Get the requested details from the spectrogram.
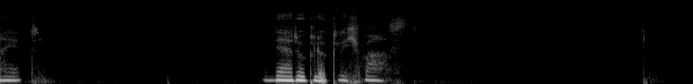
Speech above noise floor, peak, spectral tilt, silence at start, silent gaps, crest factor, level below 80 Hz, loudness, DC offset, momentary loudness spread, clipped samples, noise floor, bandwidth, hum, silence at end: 56 dB; -12 dBFS; -8 dB/octave; 0 s; none; 20 dB; -64 dBFS; -26 LUFS; under 0.1%; 16 LU; under 0.1%; -81 dBFS; 11.5 kHz; none; 2.9 s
